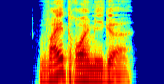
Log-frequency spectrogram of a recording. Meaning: inflection of weiträumig: 1. strong/mixed nominative/accusative feminine singular 2. strong nominative/accusative plural 3. weak nominative all-gender singular
- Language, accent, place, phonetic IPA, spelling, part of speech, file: German, Germany, Berlin, [ˈvaɪ̯tˌʁɔɪ̯mɪɡə], weiträumige, adjective, De-weiträumige.ogg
